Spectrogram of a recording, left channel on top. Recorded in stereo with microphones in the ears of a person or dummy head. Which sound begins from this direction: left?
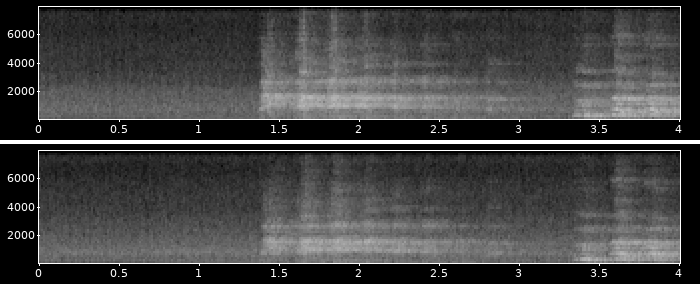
Laughter, at 1.4 s.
